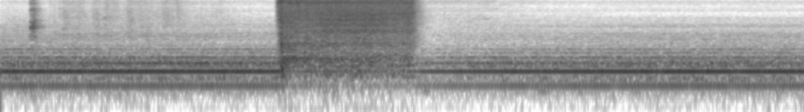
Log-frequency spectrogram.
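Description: A short, loud hiss of spray from a hand-held aerosol can, starting abruptly nearly three seconds in and cutting off about a second and a half later. A steady electrical hum from the running bench equipment is heard throughout.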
